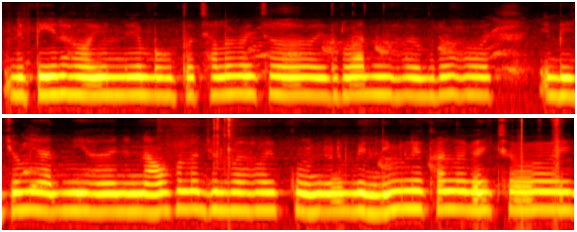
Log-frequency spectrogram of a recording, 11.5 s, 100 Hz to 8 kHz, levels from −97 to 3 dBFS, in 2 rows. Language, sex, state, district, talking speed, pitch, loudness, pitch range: Maithili, female, Bihar, Samastipur, 145 wpm, 215 Hz, -24 LUFS, 210-220 Hz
